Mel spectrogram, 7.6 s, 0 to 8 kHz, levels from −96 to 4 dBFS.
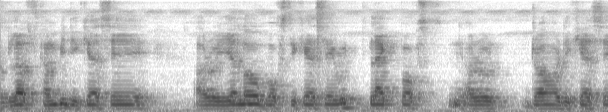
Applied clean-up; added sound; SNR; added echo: none; none; none; reverberation time 0.7 s.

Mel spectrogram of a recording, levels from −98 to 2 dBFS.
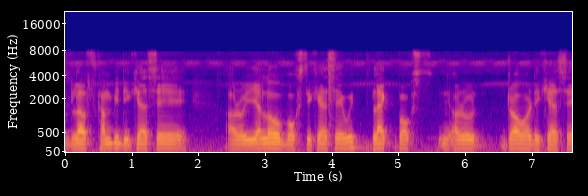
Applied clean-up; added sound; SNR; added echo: none; none; none; none.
